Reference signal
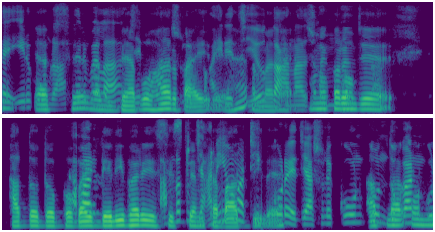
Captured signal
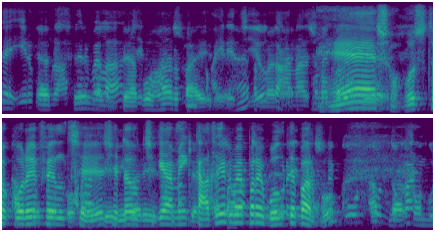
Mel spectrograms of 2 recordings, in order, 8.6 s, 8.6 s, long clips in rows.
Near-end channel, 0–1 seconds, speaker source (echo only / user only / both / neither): echo only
